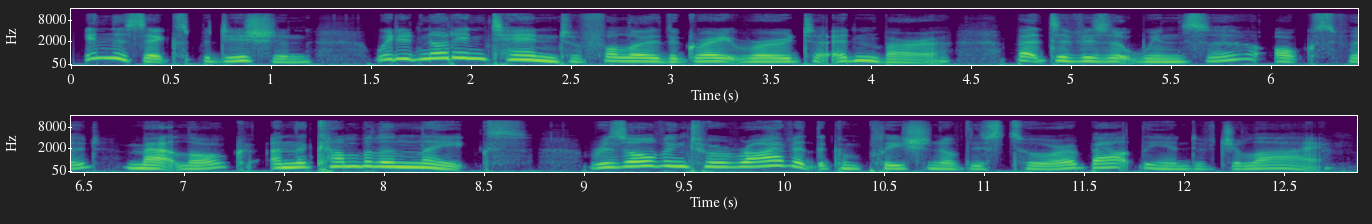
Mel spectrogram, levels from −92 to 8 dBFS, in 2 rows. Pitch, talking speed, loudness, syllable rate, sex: 210 Hz, 175 wpm, -18 LUFS, 5.2 syllables/s, female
